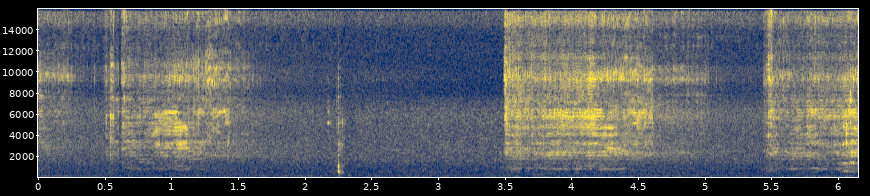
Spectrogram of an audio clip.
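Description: Near silence: room tone with a few faint rustles and one brief click about two seconds in.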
